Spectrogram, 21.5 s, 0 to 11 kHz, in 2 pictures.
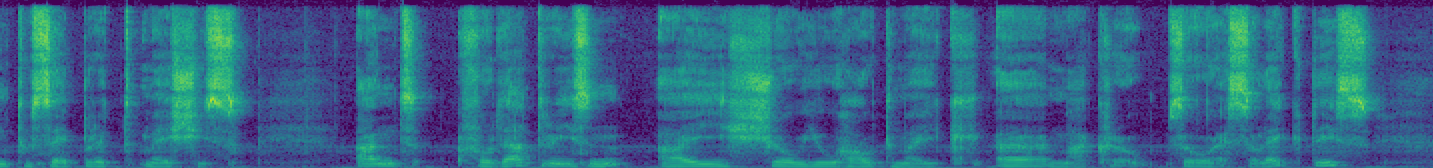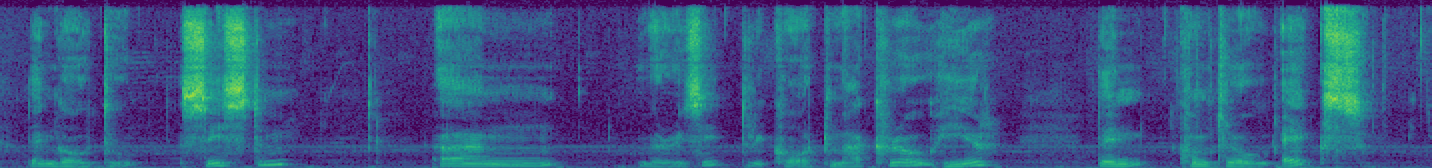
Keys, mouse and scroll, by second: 8.6 click, 9.1 click, 9.2 double click, 12.2 click, 16.7 click, 20.2 ctrl+x.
